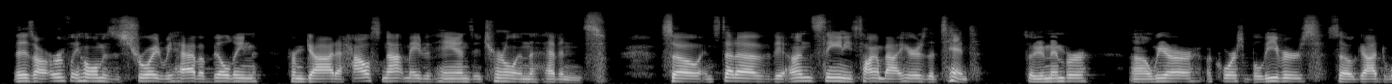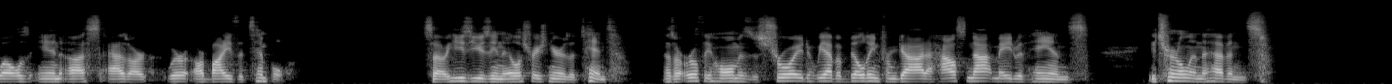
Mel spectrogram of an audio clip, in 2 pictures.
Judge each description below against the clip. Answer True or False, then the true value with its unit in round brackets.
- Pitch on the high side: False (140 Hz)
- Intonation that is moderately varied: False (2.2 semitones)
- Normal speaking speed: True (185 wpm)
